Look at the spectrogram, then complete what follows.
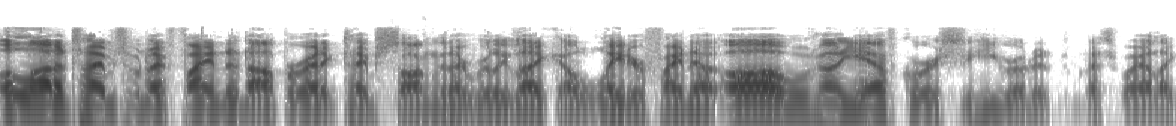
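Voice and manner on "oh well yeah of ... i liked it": normal talking voice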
